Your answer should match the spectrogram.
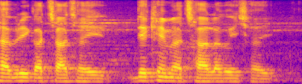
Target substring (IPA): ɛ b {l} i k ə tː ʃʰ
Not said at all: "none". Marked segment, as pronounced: ɾ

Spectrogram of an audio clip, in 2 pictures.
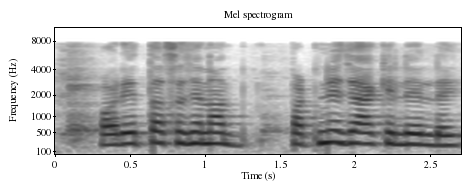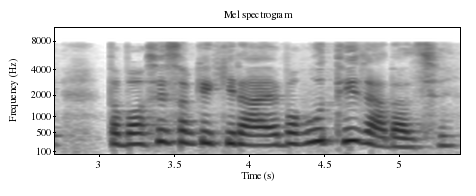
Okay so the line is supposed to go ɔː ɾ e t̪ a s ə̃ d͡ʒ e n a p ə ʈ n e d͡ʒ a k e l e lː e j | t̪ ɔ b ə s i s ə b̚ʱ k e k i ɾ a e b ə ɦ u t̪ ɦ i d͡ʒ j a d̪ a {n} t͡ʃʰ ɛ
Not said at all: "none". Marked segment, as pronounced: none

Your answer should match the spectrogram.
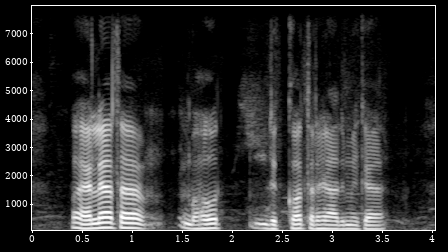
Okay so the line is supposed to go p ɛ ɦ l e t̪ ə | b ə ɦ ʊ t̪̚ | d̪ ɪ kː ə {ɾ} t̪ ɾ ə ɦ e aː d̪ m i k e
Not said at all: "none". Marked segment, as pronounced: none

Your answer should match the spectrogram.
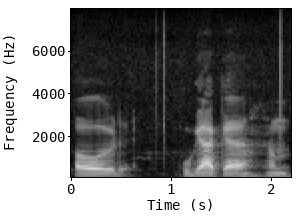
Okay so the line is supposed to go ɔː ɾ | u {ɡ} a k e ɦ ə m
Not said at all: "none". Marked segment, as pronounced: ɡ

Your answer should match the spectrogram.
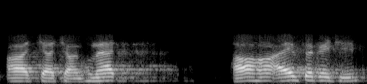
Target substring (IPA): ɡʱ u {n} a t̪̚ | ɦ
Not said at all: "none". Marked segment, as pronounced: m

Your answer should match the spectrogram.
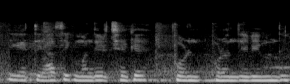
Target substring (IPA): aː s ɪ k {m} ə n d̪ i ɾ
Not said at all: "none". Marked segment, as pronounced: m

